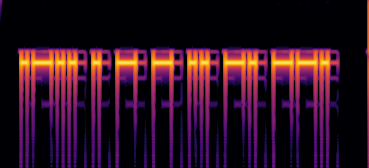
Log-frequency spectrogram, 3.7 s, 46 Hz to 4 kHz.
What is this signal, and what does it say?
Morse code, heard as a keyed tone, about 20 wpm, 750 Hz. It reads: LETTING
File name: Morse / 20WPM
